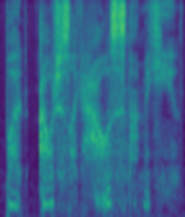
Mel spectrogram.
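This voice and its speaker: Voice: fairly quick, a bit bright, no room sound. A young adult ASMR creator whispering a rambling chat at home, often repeating words over and over as triggers. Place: home indoors, people upstairs.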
